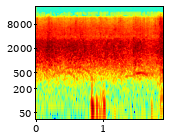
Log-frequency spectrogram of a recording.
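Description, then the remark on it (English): An audience claps steadily for two seconds, a dense, even wash of many hands, with a couple of dull low thumps partway through. “Come on, if you're going to clap, somebody ought to clap.”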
